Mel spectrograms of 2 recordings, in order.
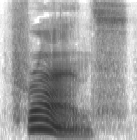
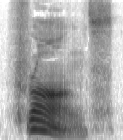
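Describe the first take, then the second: First: It is said in a regional UK accent. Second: It is said in a Received Pronunciation accent. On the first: "in other parts of the U K" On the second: "in received pronunciation"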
